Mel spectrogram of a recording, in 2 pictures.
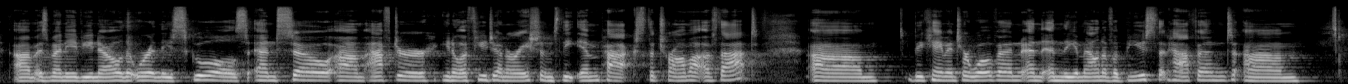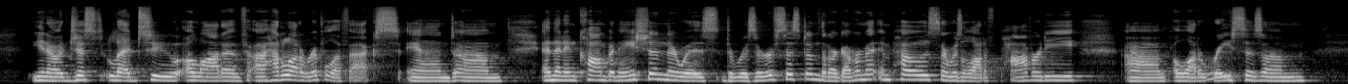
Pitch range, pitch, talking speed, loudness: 170-195 Hz, 180 Hz, 175 wpm, -19 LUFS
